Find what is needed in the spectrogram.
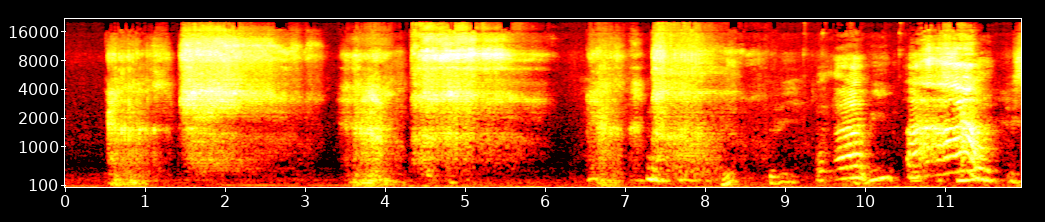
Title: Women can snore alone 🙄😂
